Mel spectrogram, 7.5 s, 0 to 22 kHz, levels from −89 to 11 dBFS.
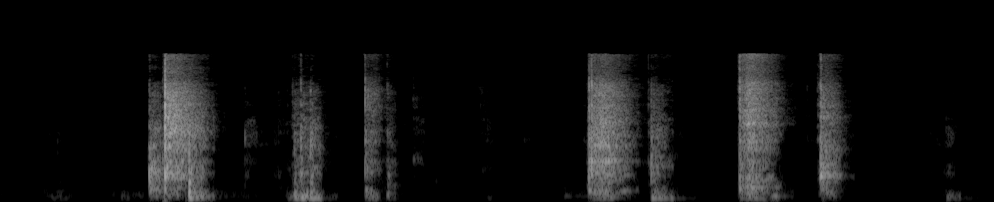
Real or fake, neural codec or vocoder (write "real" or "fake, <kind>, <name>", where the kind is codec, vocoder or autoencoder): real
